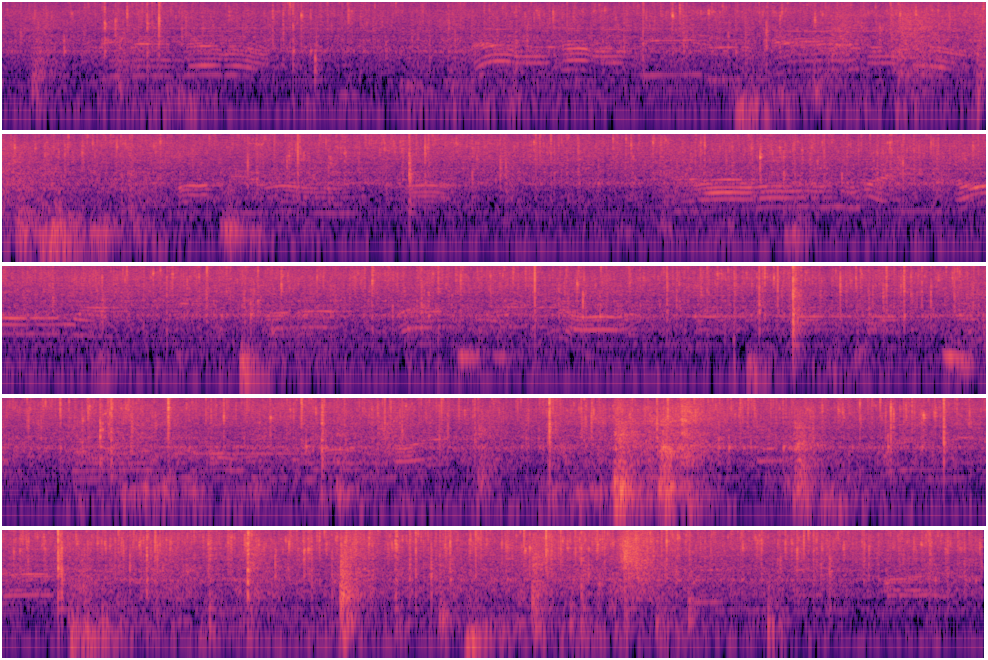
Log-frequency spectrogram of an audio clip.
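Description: Food sizzles and fries steadily in a pan during a tomato sauce cooking session, with a continuous crackling hiss and occasional stirring clicks throughout.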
